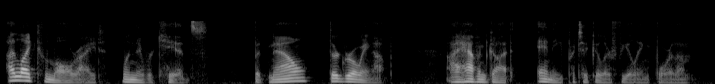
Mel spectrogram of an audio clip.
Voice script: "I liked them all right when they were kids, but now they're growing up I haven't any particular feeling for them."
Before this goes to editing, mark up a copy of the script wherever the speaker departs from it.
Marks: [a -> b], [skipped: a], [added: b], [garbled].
"I liked them all right when they were kids, but now they're growing up I haven't [added: got] any particular feeling for them."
